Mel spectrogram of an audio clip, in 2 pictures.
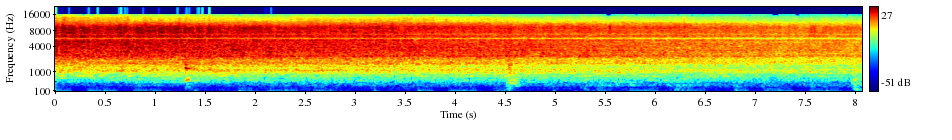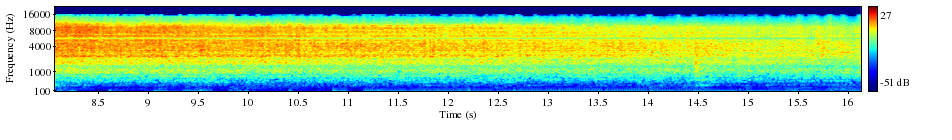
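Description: Onions and vegetables frying in hot oil in a steel pot, sizzling under freshly added tomatoes; the steady sizzle slowly dies down, with a few faint ticks.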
